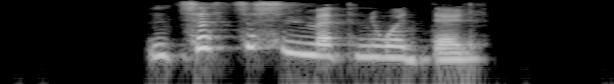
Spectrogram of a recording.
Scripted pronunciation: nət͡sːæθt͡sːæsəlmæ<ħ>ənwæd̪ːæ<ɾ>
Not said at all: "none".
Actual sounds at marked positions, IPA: θ, l

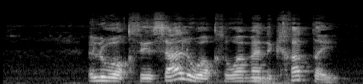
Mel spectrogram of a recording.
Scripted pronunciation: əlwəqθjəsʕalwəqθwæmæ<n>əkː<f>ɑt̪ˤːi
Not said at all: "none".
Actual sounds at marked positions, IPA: n, χ

